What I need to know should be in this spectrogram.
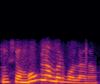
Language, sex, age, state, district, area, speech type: Dogri, female, 18-30, Jammu and Kashmir, Udhampur, rural, conversation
